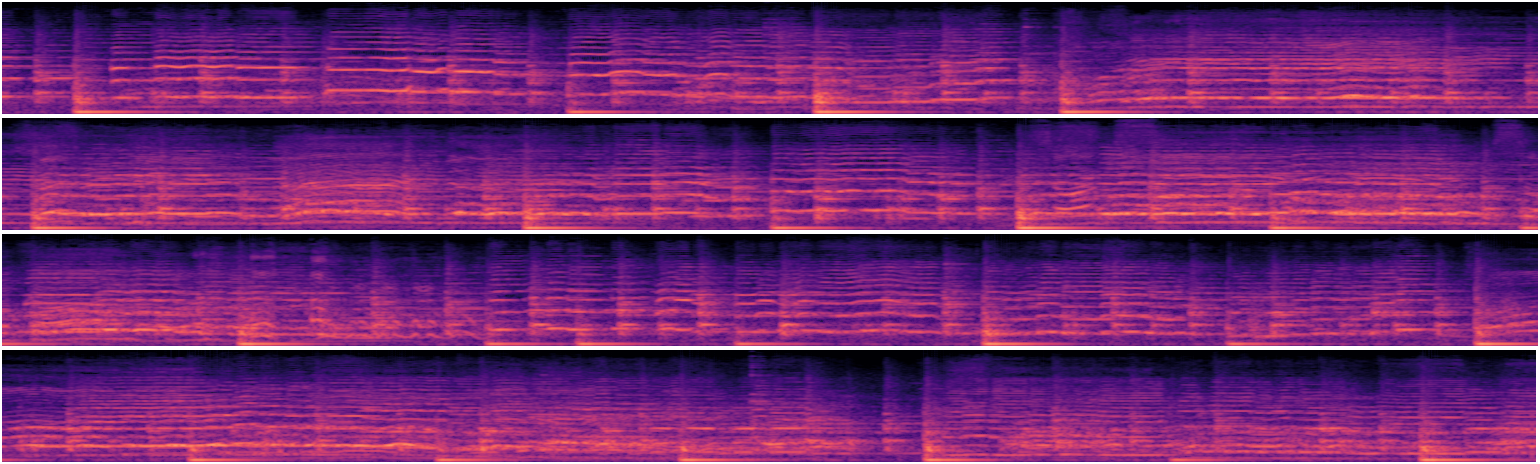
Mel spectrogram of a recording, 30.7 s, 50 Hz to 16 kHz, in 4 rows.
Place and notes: Taksim, singing the songs
Winter is coming in in Istanbul and Taksims famousroof top terrace are not as crowded anymore. Thus we get the chance to actually listen to the songs of the musicians still wandering from bar to bar. Whoever is inebriate and excitable enough stands up and accompanies the singing. Maybe also those, that don understand a word, the foreigner, yabanci.
18 October 2010, 21:23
